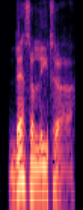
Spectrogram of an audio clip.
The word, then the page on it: decilitre: British English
